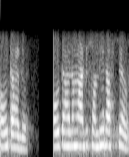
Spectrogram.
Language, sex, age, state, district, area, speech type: Odia, female, 18-30, Odisha, Kandhamal, rural, conversation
